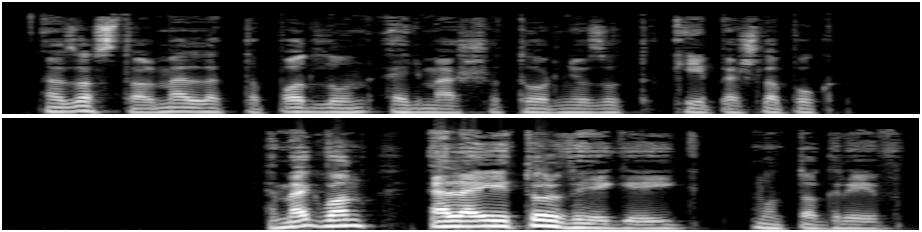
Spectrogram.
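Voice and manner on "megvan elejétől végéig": loud, higher, eager announcement; pleased report. A narrator's reading. Grave proudly reports the recording.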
